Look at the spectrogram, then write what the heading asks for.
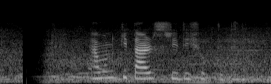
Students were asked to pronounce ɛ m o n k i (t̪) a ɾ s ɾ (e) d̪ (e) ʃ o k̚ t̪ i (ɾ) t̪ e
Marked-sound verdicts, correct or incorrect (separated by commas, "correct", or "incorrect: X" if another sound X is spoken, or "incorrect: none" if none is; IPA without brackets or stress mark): correct, incorrect: i, incorrect: i, incorrect: none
